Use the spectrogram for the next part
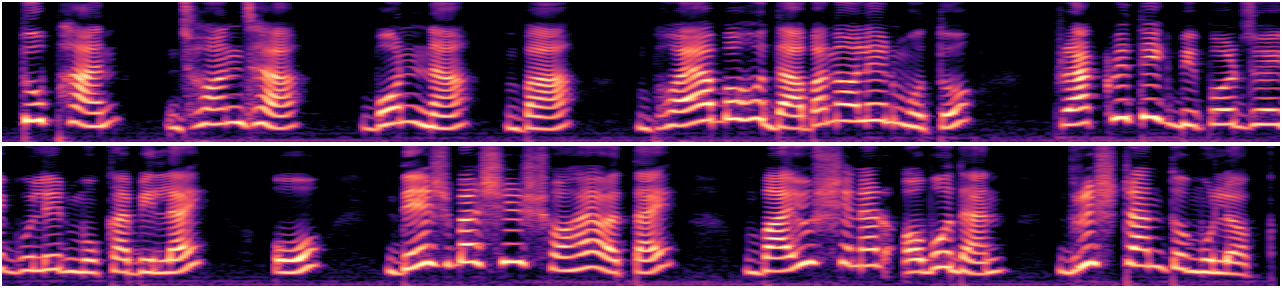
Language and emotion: Bengali, neutral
